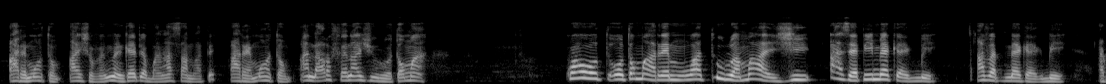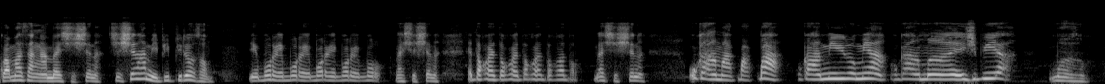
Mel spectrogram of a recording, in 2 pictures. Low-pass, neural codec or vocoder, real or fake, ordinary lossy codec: 7.2 kHz; none; real; Opus, 24 kbps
